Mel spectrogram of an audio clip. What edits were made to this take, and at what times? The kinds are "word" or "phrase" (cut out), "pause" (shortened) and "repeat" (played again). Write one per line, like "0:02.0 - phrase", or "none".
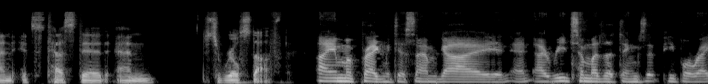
0:04.4 - phrase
